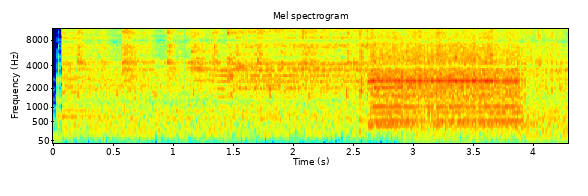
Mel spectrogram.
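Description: Traffic and road noise picked up by a dashcam, then a car horn sounds in one steady blast of about a second near the end.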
